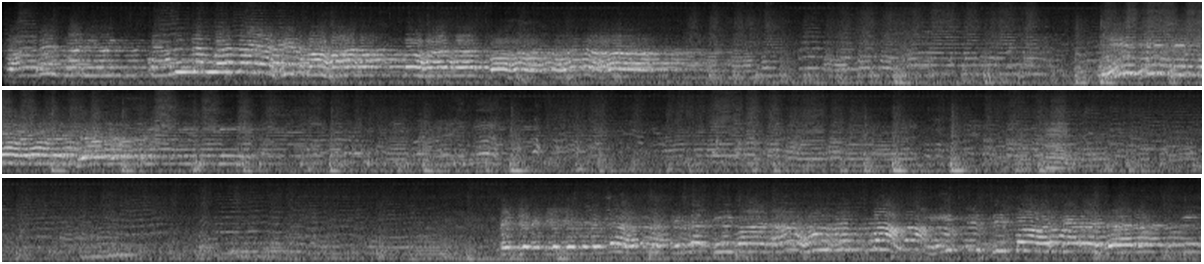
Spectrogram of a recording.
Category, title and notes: Soundscapes > Urban
India Bride (corteo starting)
Sound recorded in India that explores the loudness produced by human activity, machines and environments on cities such as New Delhi, Mumbay and Varanasi.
